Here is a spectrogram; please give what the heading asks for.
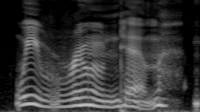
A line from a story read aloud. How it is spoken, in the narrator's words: Cam says fake mournfully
